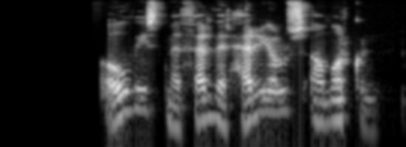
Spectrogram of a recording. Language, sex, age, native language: Icelandic, male, 30-39, Icelandic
